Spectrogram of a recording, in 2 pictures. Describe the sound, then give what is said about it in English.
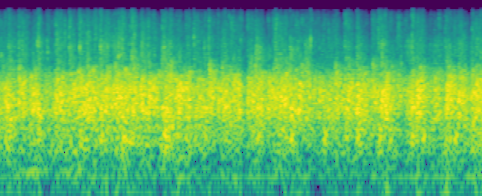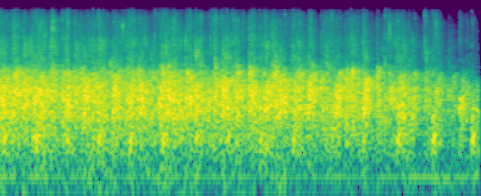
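A room full of people applauds John Perry steadily, dense overlapping claps forming a loud, continuous wash of sound that holds for nearly ten seconds before easing slightly at the end. “But I think before we do so, I think we should still give John Perry an applause for Kevin Wallace.”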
